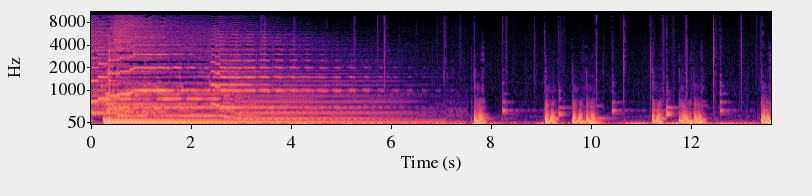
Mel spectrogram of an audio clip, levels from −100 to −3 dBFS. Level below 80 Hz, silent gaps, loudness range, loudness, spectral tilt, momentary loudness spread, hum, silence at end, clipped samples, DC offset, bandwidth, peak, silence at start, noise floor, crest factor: -28 dBFS; none; 12 LU; -25 LUFS; -6 dB/octave; 22 LU; none; 0 s; under 0.1%; under 0.1%; 10 kHz; -6 dBFS; 0 s; -45 dBFS; 20 dB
